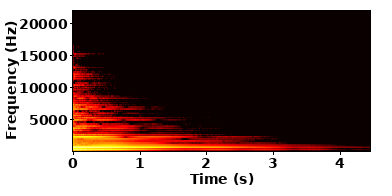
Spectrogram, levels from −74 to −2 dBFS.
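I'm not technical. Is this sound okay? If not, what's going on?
No. Throughout, the music sounds swirly, hollow and smeared, with soft attacks. This is generation loss, likely from being compressed and re-saved roughly seven times.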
